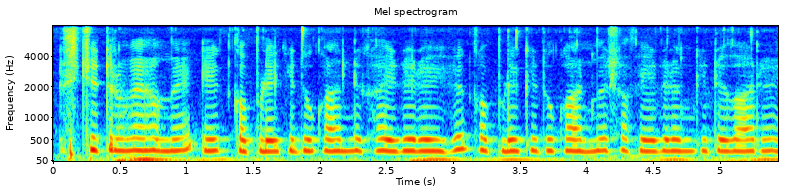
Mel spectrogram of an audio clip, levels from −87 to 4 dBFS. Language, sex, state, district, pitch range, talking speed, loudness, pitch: Hindi, female, Madhya Pradesh, Bhopal, 250-260 Hz, 230 wpm, -15 LUFS, 255 Hz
